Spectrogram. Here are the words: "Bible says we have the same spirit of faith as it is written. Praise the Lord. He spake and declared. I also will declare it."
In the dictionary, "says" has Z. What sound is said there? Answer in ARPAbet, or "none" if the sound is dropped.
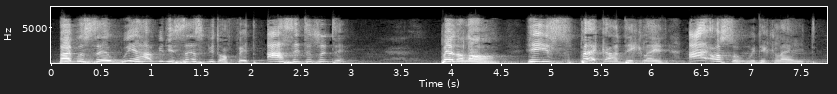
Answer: none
